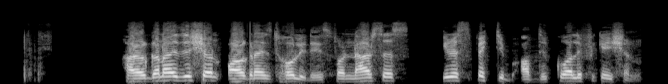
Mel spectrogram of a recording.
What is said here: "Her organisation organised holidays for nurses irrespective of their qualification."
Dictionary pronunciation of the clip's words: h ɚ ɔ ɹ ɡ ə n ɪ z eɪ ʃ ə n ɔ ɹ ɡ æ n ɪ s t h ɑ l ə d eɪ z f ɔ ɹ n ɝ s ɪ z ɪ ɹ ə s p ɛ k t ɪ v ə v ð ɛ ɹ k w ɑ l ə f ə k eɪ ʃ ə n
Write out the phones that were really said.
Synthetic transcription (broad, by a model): h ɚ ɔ ɹ ɡ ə n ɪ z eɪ ʃ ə n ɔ ɹ ɡ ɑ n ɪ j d h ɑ l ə d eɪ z f ɔ ɹ n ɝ s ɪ s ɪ ɹ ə s p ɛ k t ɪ b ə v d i k w ɑ l ə f ə k eɪ ʃ ə n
